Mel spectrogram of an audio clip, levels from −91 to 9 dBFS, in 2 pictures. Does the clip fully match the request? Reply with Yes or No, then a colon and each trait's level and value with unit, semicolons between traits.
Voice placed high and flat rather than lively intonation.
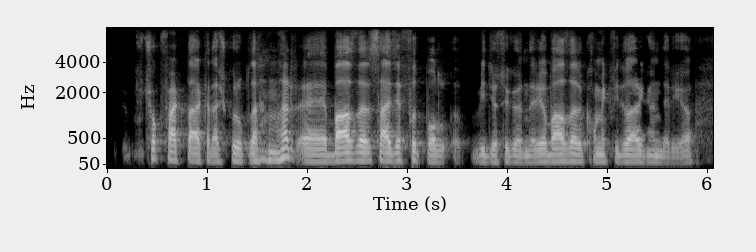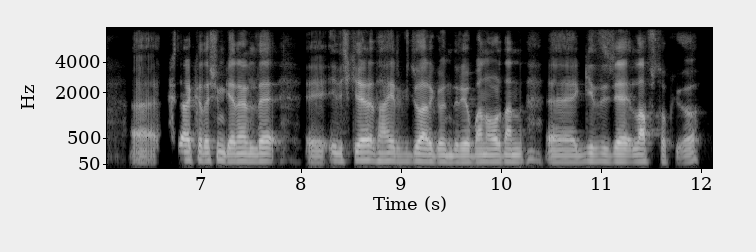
No: low, 100 Hz; narrow, 2.2 semitones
